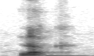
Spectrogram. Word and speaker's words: Nuk: to kill my vibe now how do you pronounce the nuk name is it no Nook Nook Nook and now Nook is DeAndre Hopkins yes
